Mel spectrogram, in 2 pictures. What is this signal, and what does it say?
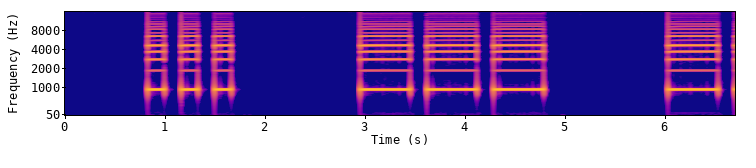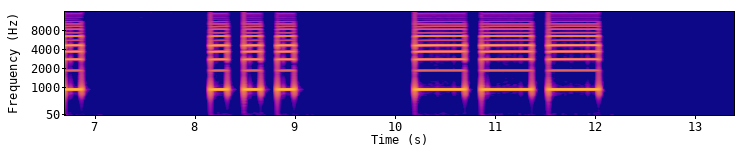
Morse code, heard as a keyed tone, about 7 wpm, spaced as for 5 wpm, 920 Hz. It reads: SONSO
